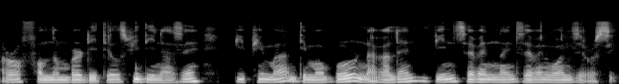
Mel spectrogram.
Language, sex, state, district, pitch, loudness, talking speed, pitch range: Nagamese, male, Nagaland, Kohima, 115 Hz, -16 LUFS, 175 wpm, 105-125 Hz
